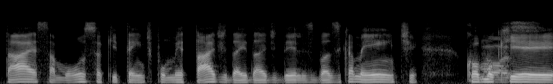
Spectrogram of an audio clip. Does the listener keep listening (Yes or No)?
Yes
